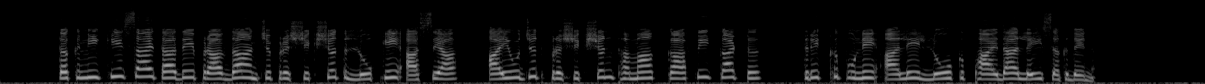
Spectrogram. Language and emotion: Dogri, neutral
